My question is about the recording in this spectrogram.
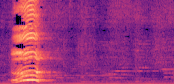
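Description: A person's short vocal exclamation, "uh!", lasting about half a second, its pitch rising then falling. After it there is only a low steady hum.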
